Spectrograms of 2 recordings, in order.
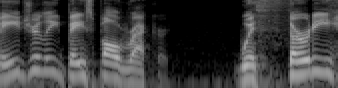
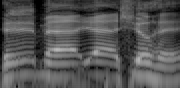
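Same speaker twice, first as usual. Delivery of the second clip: put-on California accent. Joking that the pitcher secretly speaks English: Ohtani with a California accent. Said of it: "he's probably got a California accent".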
